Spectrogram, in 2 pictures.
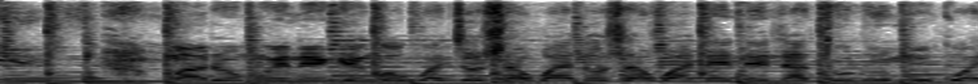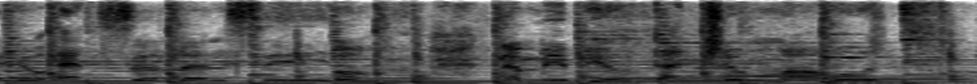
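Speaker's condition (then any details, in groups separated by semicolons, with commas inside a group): No condition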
